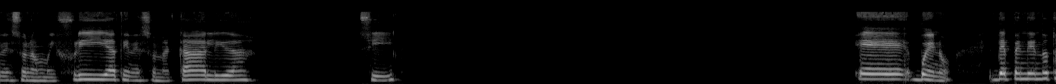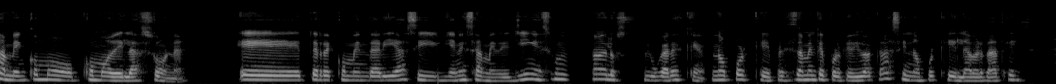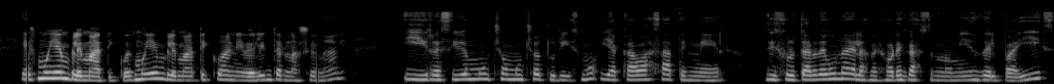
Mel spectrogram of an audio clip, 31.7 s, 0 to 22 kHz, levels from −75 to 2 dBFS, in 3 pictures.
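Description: At 21.38 s the speech suddenly goes dull and a bit boxy, with a brief 20 ms gap right at the changeover, and it clears up again at 24.31 s. That's most likely the input switched to a poorer device partway through. Nothing comes through above 5.7 kHz in that stretch, the level shifts by roughly 5 dB, and a faint new noise floor creeps in, sitting well below the speech.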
